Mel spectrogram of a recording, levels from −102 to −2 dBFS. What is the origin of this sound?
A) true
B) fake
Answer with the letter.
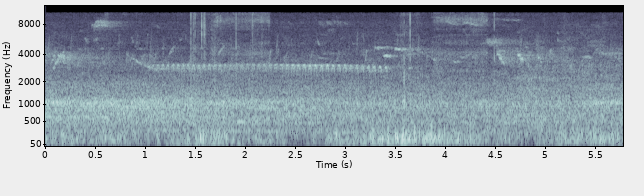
B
